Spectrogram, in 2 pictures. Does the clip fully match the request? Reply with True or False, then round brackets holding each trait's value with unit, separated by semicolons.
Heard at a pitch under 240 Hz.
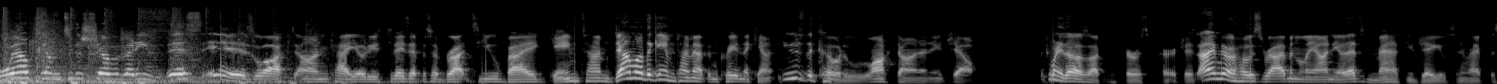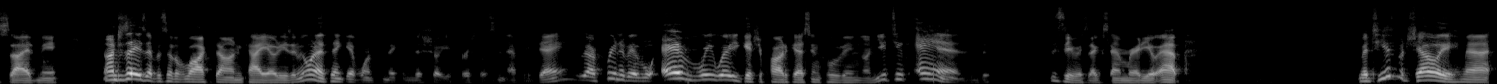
True (135 Hz)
